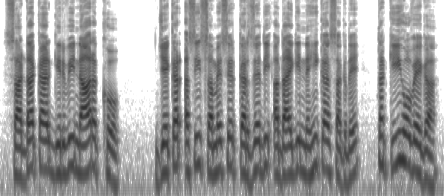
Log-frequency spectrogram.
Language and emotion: Punjabi, fearful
